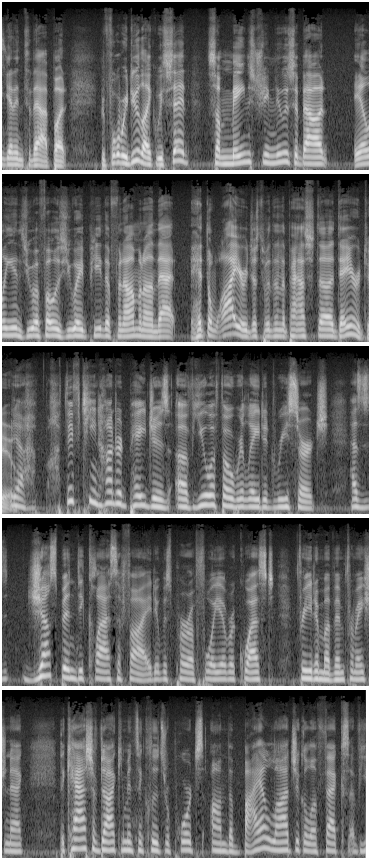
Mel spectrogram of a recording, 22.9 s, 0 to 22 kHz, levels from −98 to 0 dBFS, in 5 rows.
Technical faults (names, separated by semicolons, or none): none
